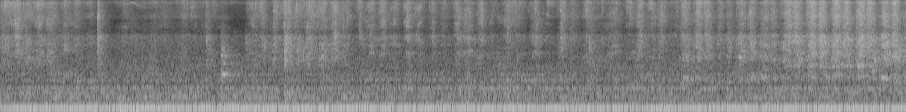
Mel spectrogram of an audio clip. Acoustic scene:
restroom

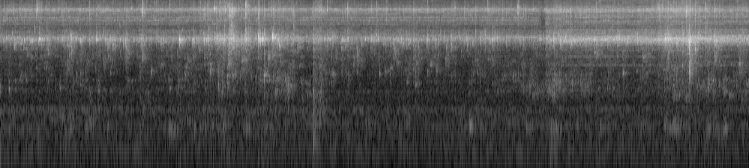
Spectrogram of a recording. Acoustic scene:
restroom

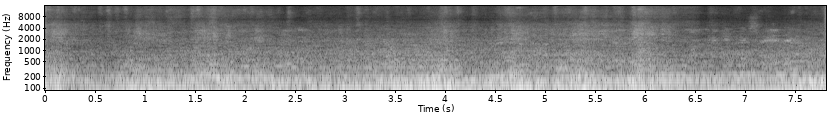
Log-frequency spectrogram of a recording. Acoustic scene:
bus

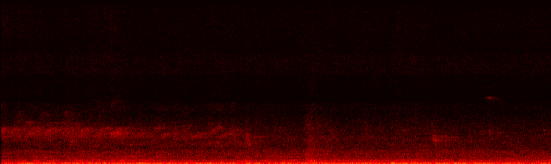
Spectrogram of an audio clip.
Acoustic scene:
residential area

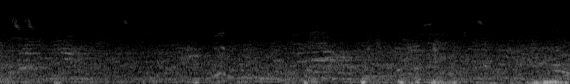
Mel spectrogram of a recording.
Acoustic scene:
park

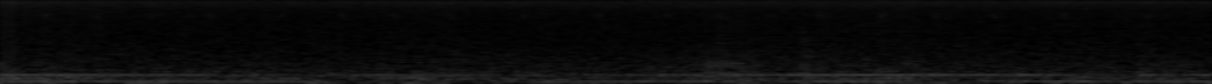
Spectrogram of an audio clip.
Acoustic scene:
elevator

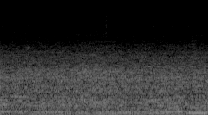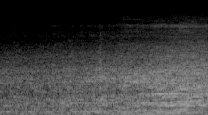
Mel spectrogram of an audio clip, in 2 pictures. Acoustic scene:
residential area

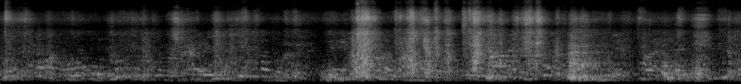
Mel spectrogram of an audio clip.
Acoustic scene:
kitchen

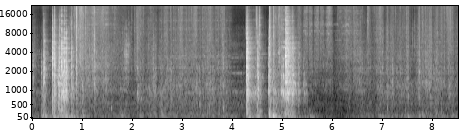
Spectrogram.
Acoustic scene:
kitchen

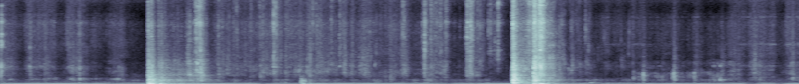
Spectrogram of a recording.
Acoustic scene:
kitchen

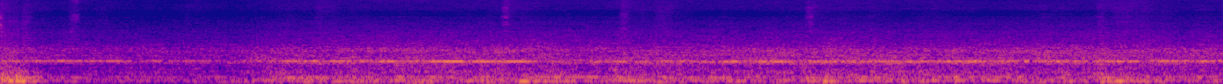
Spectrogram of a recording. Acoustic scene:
car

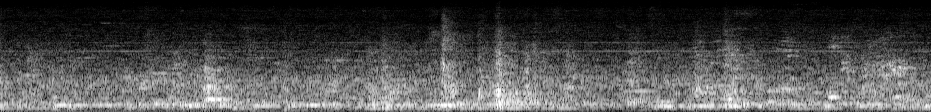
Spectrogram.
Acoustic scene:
cafe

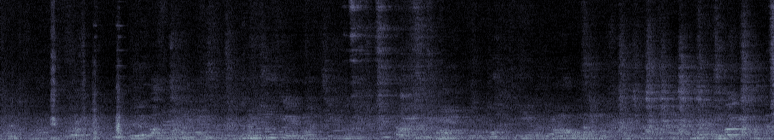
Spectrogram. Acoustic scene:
crowded indoor space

